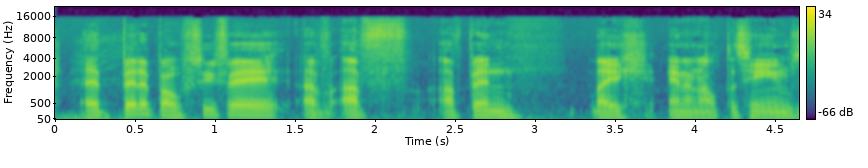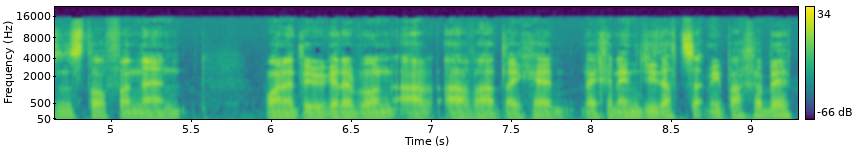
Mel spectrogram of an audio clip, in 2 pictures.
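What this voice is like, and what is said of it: Scouse accent. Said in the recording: “That accent, we don't need to work out where you come from. It's a Scouser accent”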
